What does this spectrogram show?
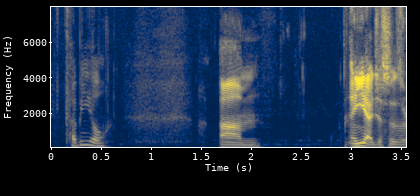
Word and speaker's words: Kabil: Pronounced this way, and this is why I had to look up the pronunciation of this, because the I sounds like a long E, so Kabil.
